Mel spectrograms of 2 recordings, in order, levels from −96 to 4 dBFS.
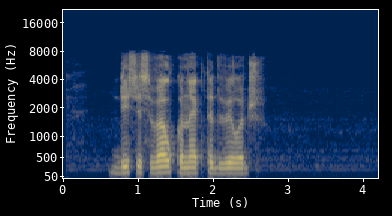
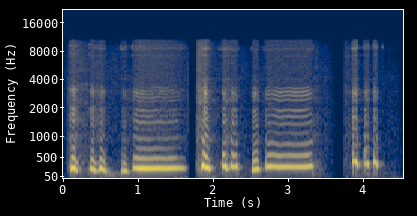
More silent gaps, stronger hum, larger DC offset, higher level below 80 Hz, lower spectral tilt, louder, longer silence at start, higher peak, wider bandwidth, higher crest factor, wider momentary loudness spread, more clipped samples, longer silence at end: second, none vs 1.68-1.76 s, 3.64-3.72 s; neither; neither; about the same, -68 dBFS vs -64 dBFS; second, -3.5 dB/octave vs -7.5 dB/octave; second, -24 LUFS vs -17 LUFS; first, 0.65 s vs 0.1 s; second, -6 dBFS vs 0 dBFS; second, 8.2 kHz vs 9.6 kHz; first, 22 dB vs 16 dB; first, 13 LU vs 10 LU; neither; first, 1.6 s vs 0.35 s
